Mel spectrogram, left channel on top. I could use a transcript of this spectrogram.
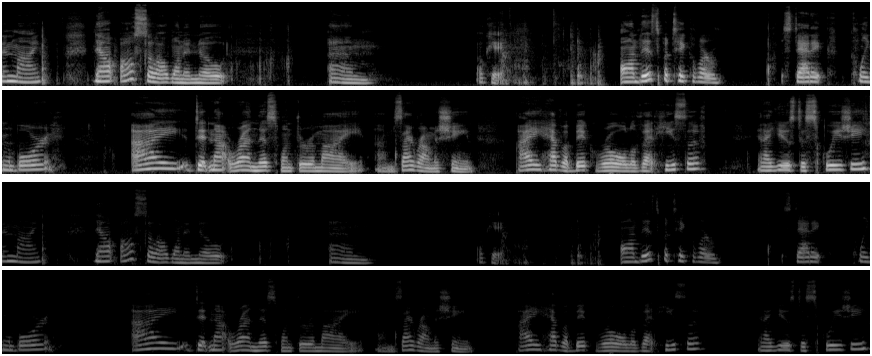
in mind. Now, also, I want to note, okay, on this particular static cling board, I did not run this one through my Xyron machine. I have a big roll of adhesive, and I used a squeegee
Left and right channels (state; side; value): quieter; right; 18.9 dB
